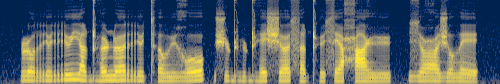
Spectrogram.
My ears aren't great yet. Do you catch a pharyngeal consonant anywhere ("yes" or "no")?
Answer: yes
